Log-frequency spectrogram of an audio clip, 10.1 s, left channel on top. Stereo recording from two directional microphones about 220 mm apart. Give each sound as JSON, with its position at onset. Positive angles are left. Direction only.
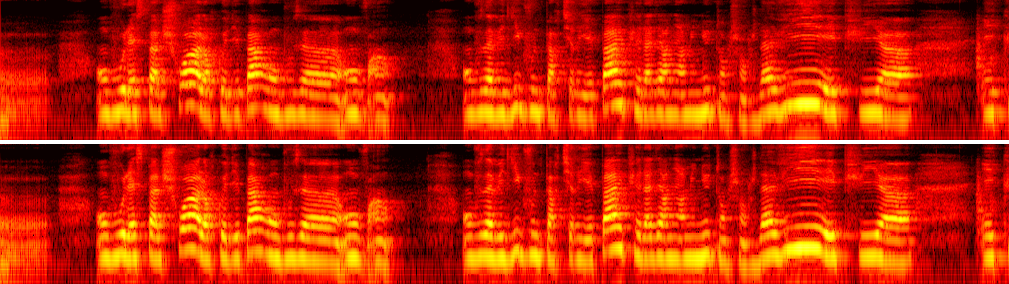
{"t": 0.9, "sound": "a woman's voice", "side_deg": -45}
